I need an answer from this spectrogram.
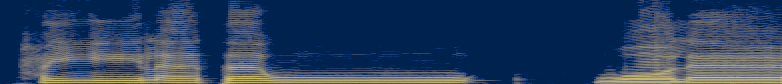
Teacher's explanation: এখানে ঈদগামে বাগুন্নাহ গুন্না হবে, কারণ তানবিনের পরে ঈদগামে বাগুন্নার ৪ হরফের ১ হরফ ওয়াও আসছে।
